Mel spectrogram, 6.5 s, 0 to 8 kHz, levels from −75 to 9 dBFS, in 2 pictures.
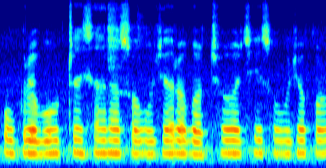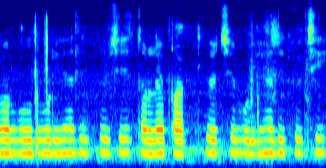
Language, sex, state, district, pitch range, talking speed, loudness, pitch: Odia, female, Odisha, Sambalpur, 185-190 Hz, 155 wpm, -19 LUFS, 185 Hz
